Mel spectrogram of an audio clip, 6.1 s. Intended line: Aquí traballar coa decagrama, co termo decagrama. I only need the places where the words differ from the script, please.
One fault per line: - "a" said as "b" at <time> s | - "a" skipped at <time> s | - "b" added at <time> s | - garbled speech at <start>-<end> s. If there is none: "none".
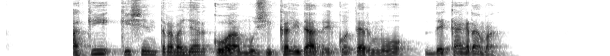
- "quixen" added at 1.2 s
- "decagrama" said as "musicalidade" at 2.5 s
